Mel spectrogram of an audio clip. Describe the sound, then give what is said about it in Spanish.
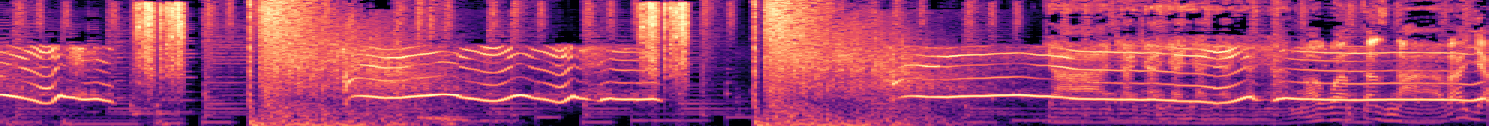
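A woman screams loudly in long, high, wavering wails, broken by a few harsh noisy bursts, the shrieking continuing almost without pause, piercing. “Esta es la chica sexy. Oh my Porque muy gritoncita, ¿eh?”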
